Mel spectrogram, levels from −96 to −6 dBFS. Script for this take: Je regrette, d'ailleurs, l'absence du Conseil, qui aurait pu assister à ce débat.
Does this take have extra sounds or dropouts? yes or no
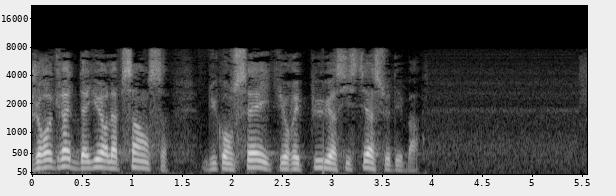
no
